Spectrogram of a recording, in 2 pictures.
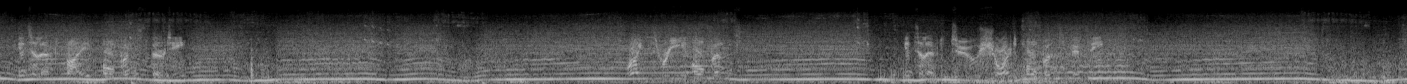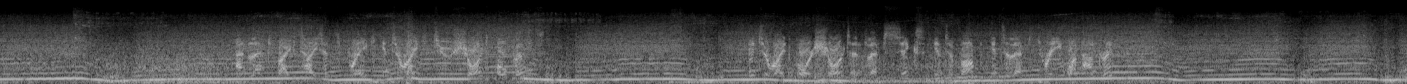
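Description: Loose stones and gravel rattle against the car's underside.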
